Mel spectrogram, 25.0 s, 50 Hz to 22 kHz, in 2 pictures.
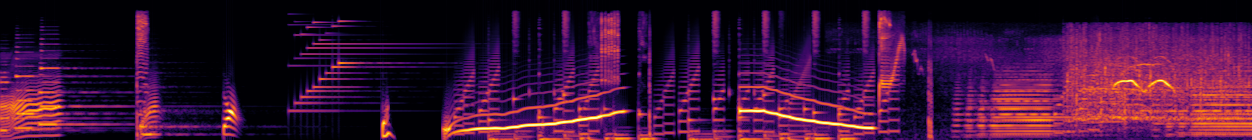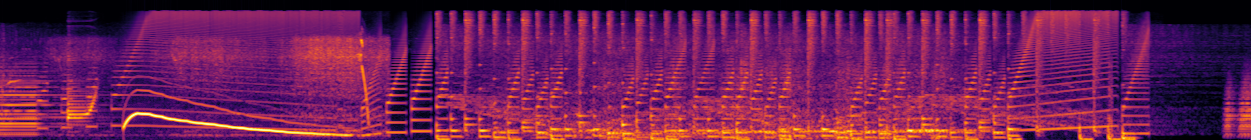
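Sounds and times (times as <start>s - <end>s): rhythmic cartoon tune: 2.2s - 9.1s, 12.7s - 24.1s
falling whistle-like glide: 13.7s - 16.2s
sustained synthesizer chords: 16.9s - 24.0s.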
